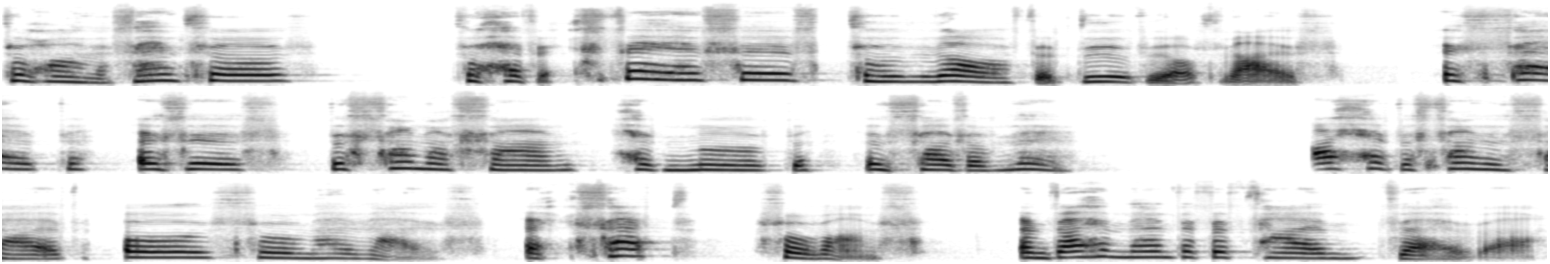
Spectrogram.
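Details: Adult woman whose tongue was removed for squamous cell cancer and reconstructed with abdominal muscle; her speech became hard to understand afterwards; articulation impairment after glossectomy.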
